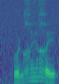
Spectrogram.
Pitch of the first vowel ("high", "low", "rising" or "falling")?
low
